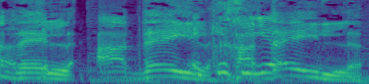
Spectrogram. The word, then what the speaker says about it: Adele: Yo, claro, diría Adele. – Adele.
